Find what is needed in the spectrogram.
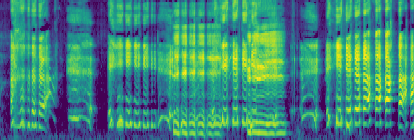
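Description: Two people laughing in bursts of quick pulses, broken by short pauses, with a fresh run of rapid laughs near the end.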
